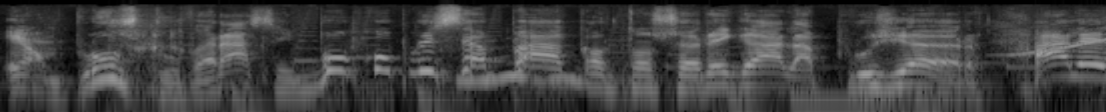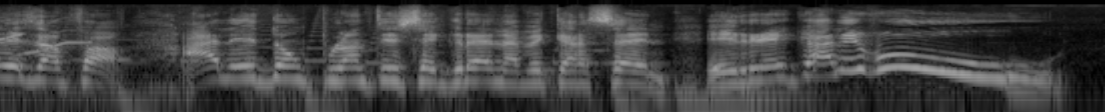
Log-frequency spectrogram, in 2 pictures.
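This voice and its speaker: A woman's voice: a little high, huge pitch swings, normal speed, hardly any pauses, a bit bright. A woman voicing a kindly, exuberant magician in a children's cartoon, theatrical and full of exclamations. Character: kindly, exuberant magician neighbour, casting playful spells. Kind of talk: animated children's cartoon acting.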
